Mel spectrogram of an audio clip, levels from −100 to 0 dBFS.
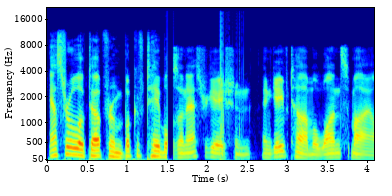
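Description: A speech recording in which, at 1.49 s, the input was likely switched to a poorer device: after a silence of about 80 ms, the sound turns duller with nothing above 7.6 kHz, drops about 5 dB in level, and carries a faint new noise floor roughly 50 dB down until the end. From 2.16 to 2.53 s, processor overload crackle occurs. The system missed around twenty buffer deadlines across that stretch, which fits very short buffers of under a millisecond, and each miss replayed a scrap of old audio with hard edges, producing a gritty burst of crackle over the speech.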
